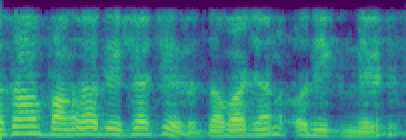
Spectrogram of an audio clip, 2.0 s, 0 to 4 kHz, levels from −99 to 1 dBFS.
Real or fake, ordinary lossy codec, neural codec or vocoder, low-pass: fake; none; vocoder, 22.05 kHz, 80 mel bands, HiFi-GAN; 3.6 kHz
